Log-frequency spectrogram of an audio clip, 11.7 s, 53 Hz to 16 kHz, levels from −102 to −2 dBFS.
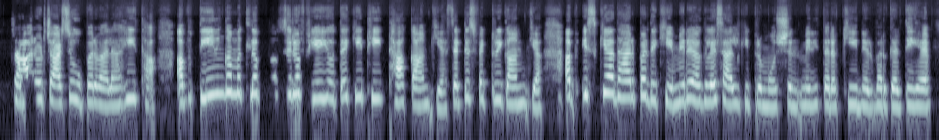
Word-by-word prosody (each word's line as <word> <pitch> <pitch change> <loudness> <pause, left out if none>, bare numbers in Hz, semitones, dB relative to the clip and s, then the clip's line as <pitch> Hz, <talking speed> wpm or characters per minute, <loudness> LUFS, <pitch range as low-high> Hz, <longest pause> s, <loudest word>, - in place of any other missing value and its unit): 4 250 +2 +5
और 285 - -2
4 245 -4 +5
से 270 +5 -1
ऊपर 255 -2 -3
वाला 220 -1 -2
ही 280 +6 0
था। - - -2 0.3
अब 250 +3 +5
3 335 +4 +5
का 380 - +4
मतलब 355 0 -1 0.2
तो 345 - -11
सिर्फ 345 -2 -2
यही 290 0 +5
होता 285 -3 -5
है 305 - +1
कि 315 0 0
ठीक-ठाक 285 -4 +3
काम 225 0 0
किया, 195 -2 -6
सैटिस्फैक्टरी 280 +4 -2
काम 235 -1 -1
किया, 210 -3 -3 0.3
अब 310 - +6
इसके 345 +3 +1
आधार 305 -4 +3
पर 325 0 +2
देखिए 270 -2 -1
मेरे 260 +3 +1
अगले 255 -1 +1
साल 240 -4 0
की 240 - -9
प्रमोशन 215 -1 0
मेरी 220 0 -4
तरक्की 225 +1 -3
निर्भर 215 +1 -4
करती 215 +1 -2
है। 210 -1 +2
255 Hz, 200 wpm, -22 LUFS, 225-295 Hz, 0.3 s, अब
